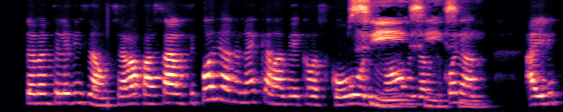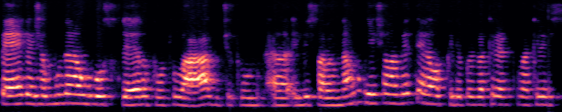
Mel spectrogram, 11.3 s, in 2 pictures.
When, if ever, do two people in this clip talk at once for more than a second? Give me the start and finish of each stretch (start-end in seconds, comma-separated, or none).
3.4-4.9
